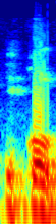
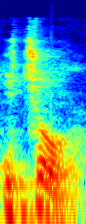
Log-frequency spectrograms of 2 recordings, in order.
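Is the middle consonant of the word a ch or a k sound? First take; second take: k; ch. First: The middle consonant is a k sound. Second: The middle consonant is a ch sound. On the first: The speaker calls it right. "इसको तो पढ़ते हैं इको पढ़ते हैं" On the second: The speaker calls it wrong. "इसको क्या पढ़ते हो"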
